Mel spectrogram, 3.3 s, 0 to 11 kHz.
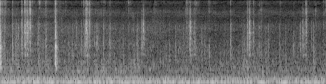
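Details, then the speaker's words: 2011 Kia Rio 2 (JB), driving over bumps at about 0°C: only tyre rumble and road noise, with no squeak. The front suspension squeak was thought to come from the bump stops and was cured by lubricating them. "теперь у нас не скрипит я думаю что это все дело было в отбойник ах"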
